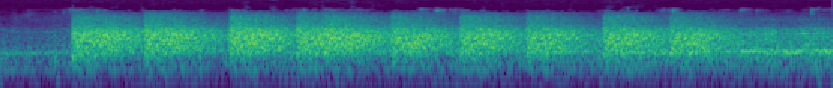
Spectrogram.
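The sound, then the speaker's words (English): Gunfire in a western radio drama as shots go over a stampeding cattle herd: many harsh, noisy blasts in rapid, closely spaced succession, loud and continuous throughout, with no talking. “Keep shooting, Tonto.”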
